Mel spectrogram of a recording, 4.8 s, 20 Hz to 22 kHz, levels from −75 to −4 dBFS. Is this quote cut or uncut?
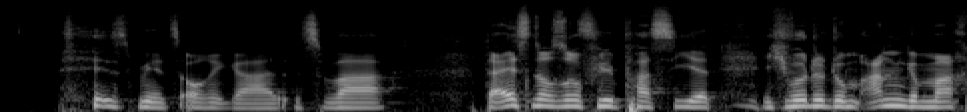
uncut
